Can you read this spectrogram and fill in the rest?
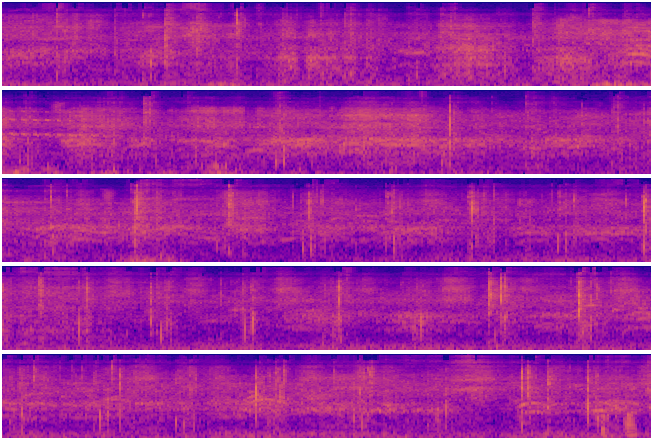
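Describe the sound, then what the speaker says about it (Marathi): Crows caw repeatedly on a city morning, with other birds joining in, fairly faint and distant, over the soft rhythm of nearby footsteps while jogging. "खूप पक्ष्यांचा आवाज येतो इथं"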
